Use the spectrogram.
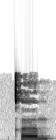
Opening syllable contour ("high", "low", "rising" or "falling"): low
